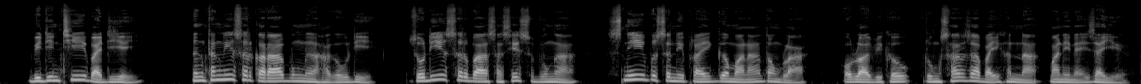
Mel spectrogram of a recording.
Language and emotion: Bodo, neutral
